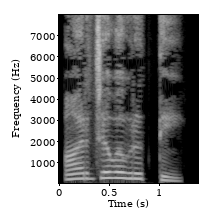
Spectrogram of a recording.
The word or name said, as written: ಆರ್ಜವವೃತ್ತಿ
